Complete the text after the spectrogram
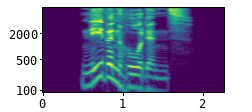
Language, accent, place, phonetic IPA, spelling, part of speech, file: German, Germany, Berlin, [ˈneːbn̩ˌhoːdn̩s], Nebenhodens, noun, De-Nebenhodens.ogg
- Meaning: genitive singular of Nebenhoden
